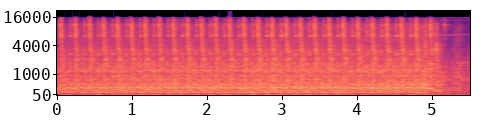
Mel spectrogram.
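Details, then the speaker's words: 2021 Yamaha XMax 125 (Blue Core) at 11,000 km, which died on the highway with a broken engine, after rebuild and a new spark plug: labored cranking at about five pulses a second for five seconds, no start; owner blames a weak battery, to be recharged. "la batterie doit être à genou bon ben voilà je vais recharger la batterie"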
